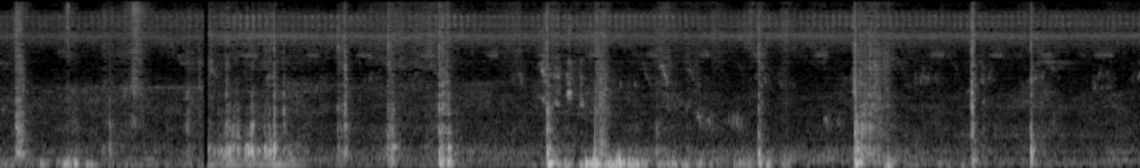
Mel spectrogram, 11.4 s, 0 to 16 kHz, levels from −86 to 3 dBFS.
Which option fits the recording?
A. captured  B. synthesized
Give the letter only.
B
